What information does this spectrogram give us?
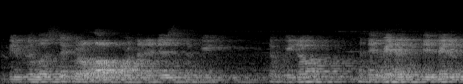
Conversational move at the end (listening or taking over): listening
